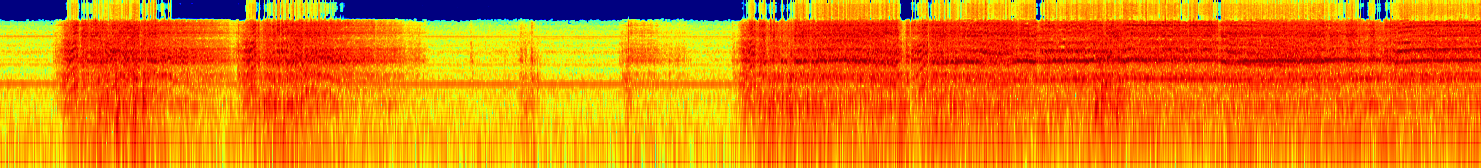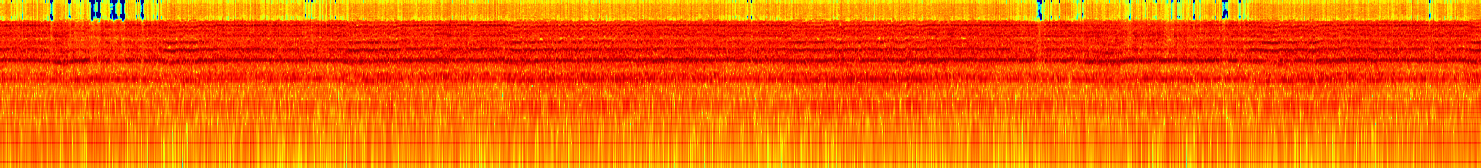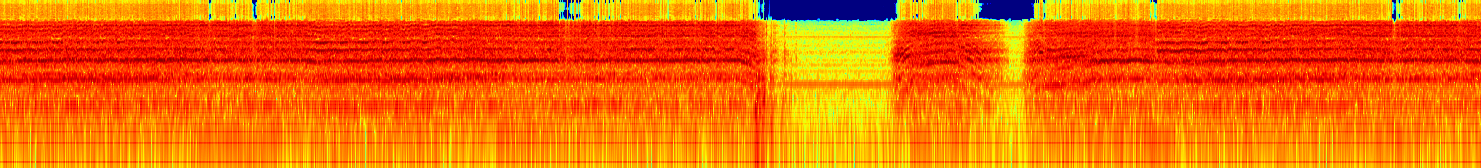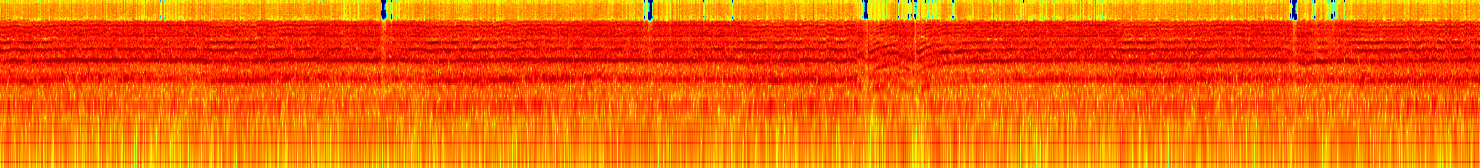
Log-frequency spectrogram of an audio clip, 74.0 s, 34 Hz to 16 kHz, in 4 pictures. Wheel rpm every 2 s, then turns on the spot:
90, 70, 10, 0, 70, 140, 210, 230, 220, 230, 230, 230, 220, 220, 220, 230, 230, 220, 220, 220, 220, 220, 230, 60, 100, 190, 220, 230, 230, 220, 220, 230, 230, 180, 230, 220, 220.
none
